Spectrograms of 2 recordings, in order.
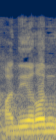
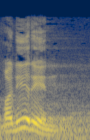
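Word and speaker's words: قديرٌ: Qadirun, Pak. Qadir. Hah? Gimana? Wa ala kulli syai'in qadirun, bukan qadirin.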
